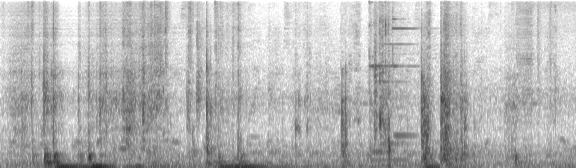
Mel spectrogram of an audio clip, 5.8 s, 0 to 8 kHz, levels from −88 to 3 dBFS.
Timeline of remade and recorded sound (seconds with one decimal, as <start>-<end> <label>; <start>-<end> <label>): 0.0-1.4 remade; 1.4-5.8 recorded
